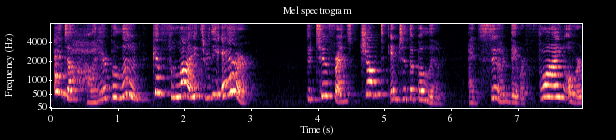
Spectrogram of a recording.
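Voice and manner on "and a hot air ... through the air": high-pitched, eager confirmation; excited. A narrator's reading. Dora confirms the shapes to Boots, excitedly. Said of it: "Dora said excitedly".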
